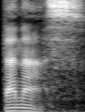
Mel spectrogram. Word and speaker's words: Danas: So Danas, obviously, like we do all of our D's, we do a soft D sound. We put that tongue at the back of our teeth to pronounce it correctly. Danas.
